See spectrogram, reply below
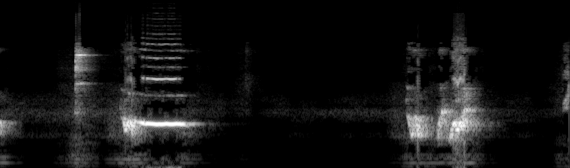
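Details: African grey parrot whistling: a harsh chirp, then a long steady pure whistle held for under a second, silence, and a pair of rough squawky calls later on.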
